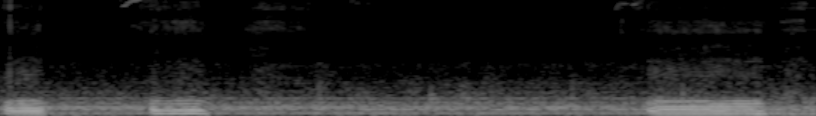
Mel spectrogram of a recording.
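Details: Small dog asleep, ordinary snoring: low rumbling snores with a buzzing, fluttering quality, three in about six seconds.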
